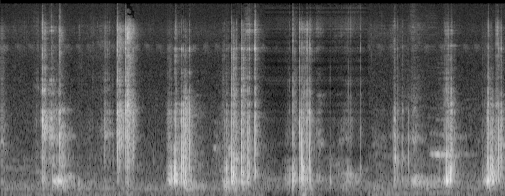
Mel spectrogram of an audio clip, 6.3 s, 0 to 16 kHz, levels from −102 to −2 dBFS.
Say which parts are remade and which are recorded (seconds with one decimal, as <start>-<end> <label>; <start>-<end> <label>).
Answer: 0.0-3.3 recorded; 3.3-4.6 remade; 4.6-6.3 recorded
